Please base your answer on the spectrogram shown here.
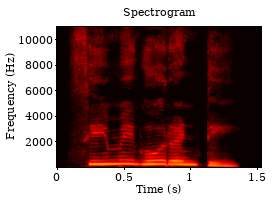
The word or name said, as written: ಸೀಮೆಗೋರಂಟಿ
